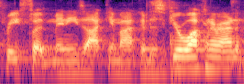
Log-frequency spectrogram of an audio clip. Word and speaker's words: Dakimakura: How do you pronounce it? Dakimakura.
